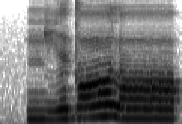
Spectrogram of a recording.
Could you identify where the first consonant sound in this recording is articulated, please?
palatal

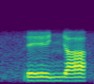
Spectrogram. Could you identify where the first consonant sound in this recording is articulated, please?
alveolar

